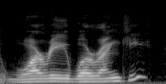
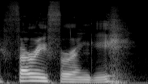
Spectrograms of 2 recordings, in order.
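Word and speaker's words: Whariwharangi: When you see the words, you think it's Wari Warangi, but it's actually Furry Ferengi. – So WH equals F.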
